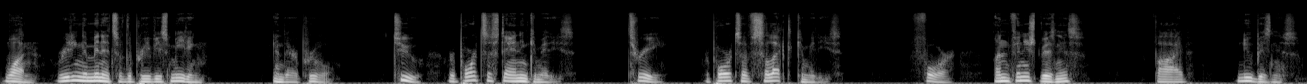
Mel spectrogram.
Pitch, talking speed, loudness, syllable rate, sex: 130 Hz, 125 wpm, -18 LUFS, 7.0 syllables/s, male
